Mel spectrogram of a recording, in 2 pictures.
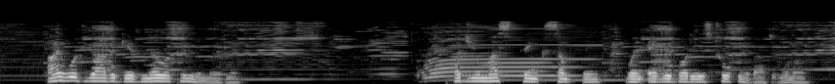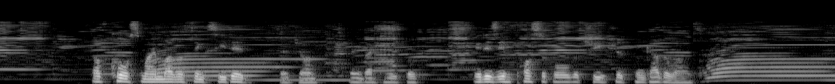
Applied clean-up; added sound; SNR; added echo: classical method log-MMSE.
